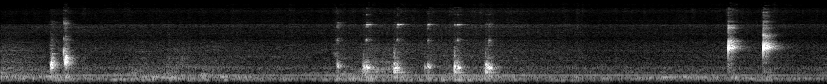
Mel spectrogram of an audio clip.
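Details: Talking grey parrot, which says Urdu phrases and mimics coughing, gives short clipped syllables and clicks in quick bursts: a pair, then five, then two sharp ones, in a quiet room with a faint hum.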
